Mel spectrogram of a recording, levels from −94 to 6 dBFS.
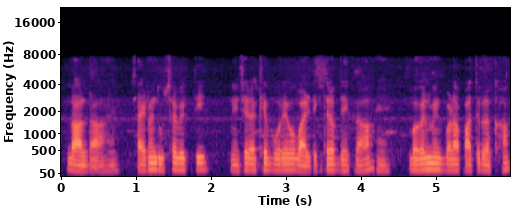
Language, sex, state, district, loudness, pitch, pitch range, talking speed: Hindi, male, Karnataka, Raichur, -22 LUFS, 105 Hz, 100-115 Hz, 240 wpm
